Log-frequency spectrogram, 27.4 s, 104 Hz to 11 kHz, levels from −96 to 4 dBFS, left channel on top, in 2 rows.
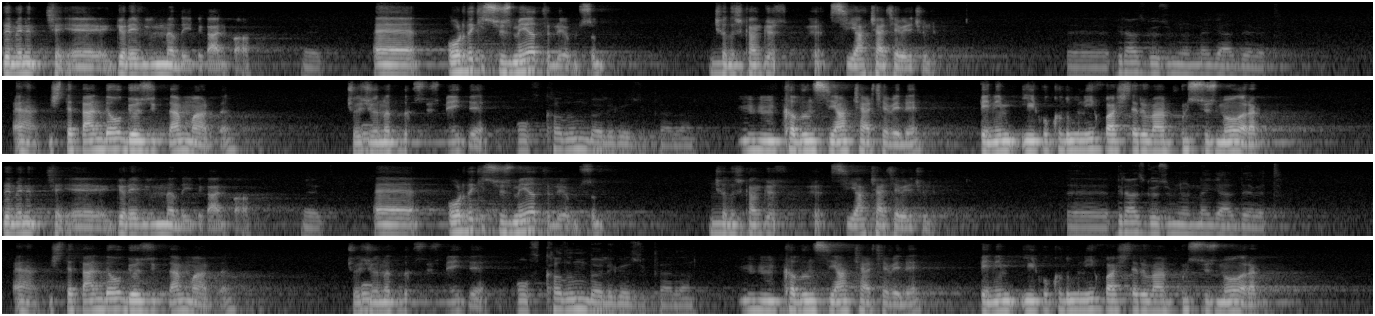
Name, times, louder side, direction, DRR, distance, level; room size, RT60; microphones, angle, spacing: voice 1, 0.0-2.5 3.7-4.2 4.5-6.0 7.1-7.7 8.1-9.3 13.8-16.1 17.2-17.8 18.1-18.6 21.1-22.9 23.5-26.3, left 4 dB, 70° left, 0.6 m, -33 dB
voice 2, 7.1-7.4 10.6-12.7 17.3-17.4 18.9-20.7, right 2 dB, 45° right, 0.7 m, -42 dB
27.0 x 23.0 x 8.8 m
head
